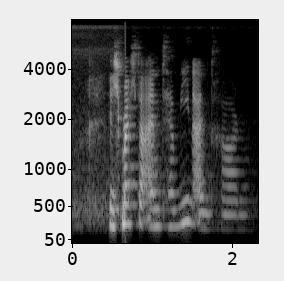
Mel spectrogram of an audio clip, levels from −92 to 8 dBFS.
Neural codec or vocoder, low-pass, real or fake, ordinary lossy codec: none; none; real; none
